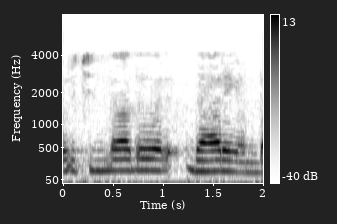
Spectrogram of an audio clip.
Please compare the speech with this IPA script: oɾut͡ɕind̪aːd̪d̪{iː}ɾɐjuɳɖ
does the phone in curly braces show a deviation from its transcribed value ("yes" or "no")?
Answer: yes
